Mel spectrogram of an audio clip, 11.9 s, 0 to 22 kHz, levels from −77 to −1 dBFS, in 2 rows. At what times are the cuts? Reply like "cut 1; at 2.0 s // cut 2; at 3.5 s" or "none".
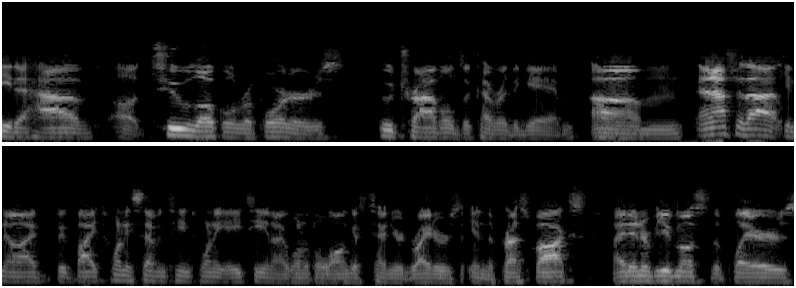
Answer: cut 1; at 4.3 s // cut 2; at 5.8 s // cut 3; at 8.1 s // cut 4; at 9.4 s // cut 5; at 10.4 s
